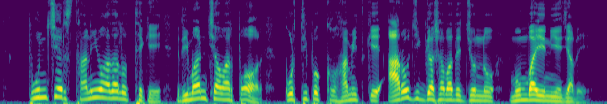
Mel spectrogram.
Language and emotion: Bengali, neutral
